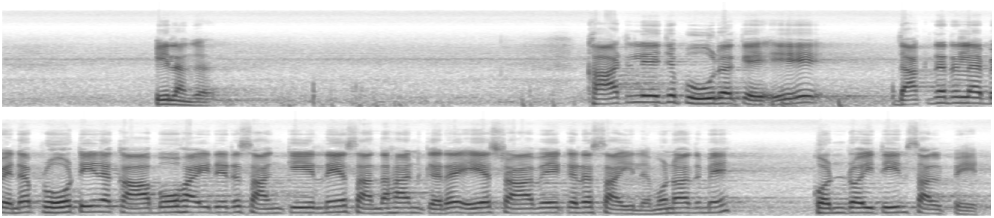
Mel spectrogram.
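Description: A man reads aloud through a microphone.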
